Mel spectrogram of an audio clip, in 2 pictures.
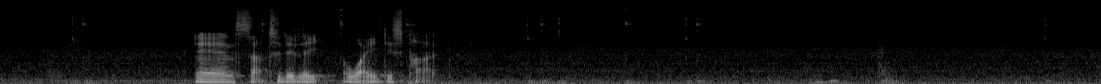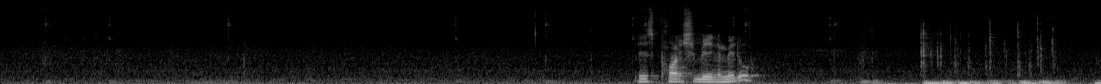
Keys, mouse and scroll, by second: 0.9 click, 3.0 right click, 4.2 click, 5.8 right click, 7.0 click, 8.4 scroll down 1, 10.6-19.5 drag, 20.5 KP_8, 21.1 KP_Decimal, 21.4 KP_5.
